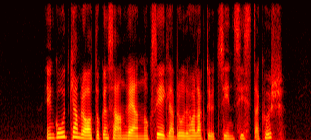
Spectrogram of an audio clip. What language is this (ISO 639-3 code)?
swe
